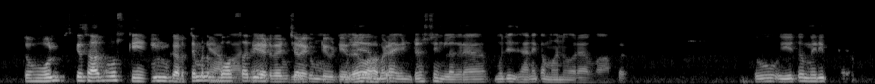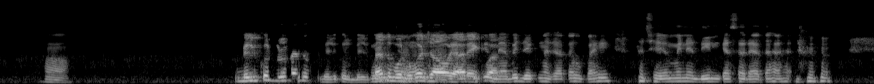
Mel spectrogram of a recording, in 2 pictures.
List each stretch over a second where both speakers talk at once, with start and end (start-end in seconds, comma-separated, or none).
2.1-4.0, 12.5-13.8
